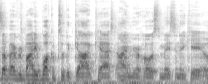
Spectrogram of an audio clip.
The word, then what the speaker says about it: GADCAST: Mason aka OC god hence the name God cast is not GAD cast just want to get that out for you guys so that way you understand how to say it anyways hopefully I don't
